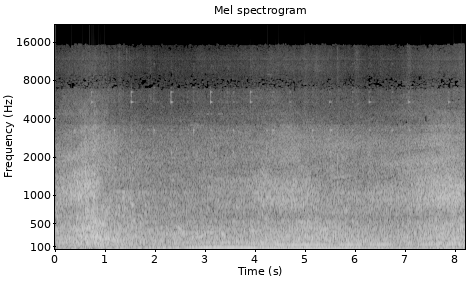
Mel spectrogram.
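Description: Road traffic: a steady low engine rumble, with a vehicle passing just under a second in and another swelling near the end.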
